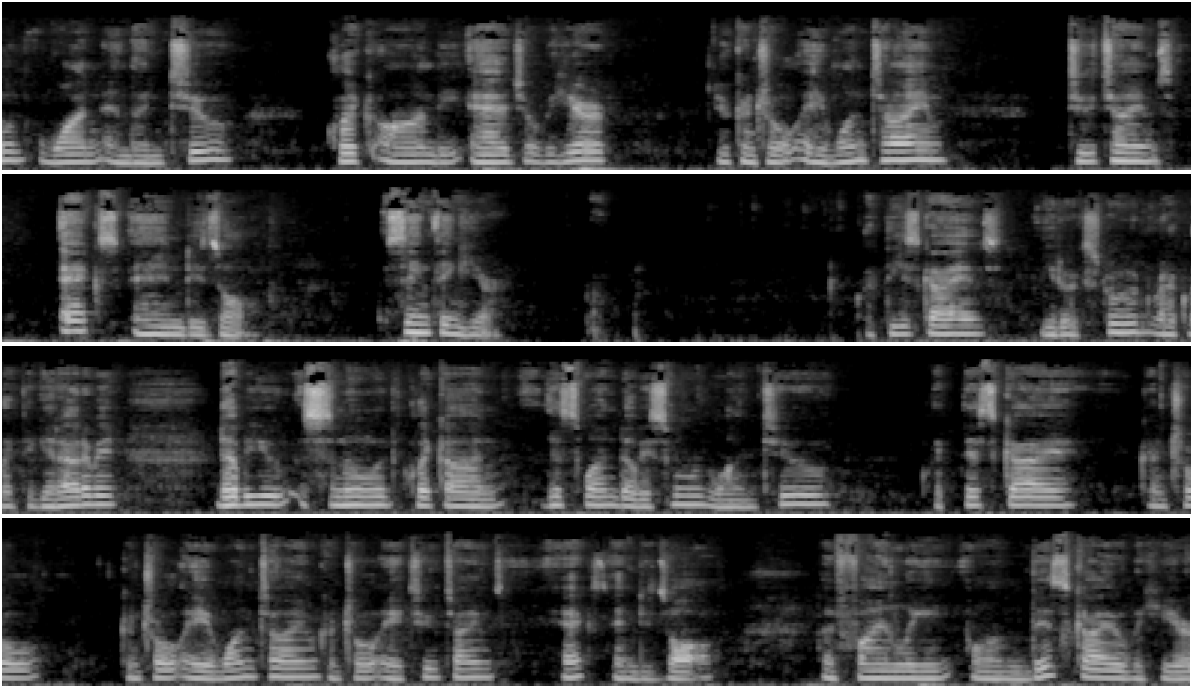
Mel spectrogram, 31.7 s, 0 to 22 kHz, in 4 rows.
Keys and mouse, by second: 0.2 click, 0.7 w, 0.9 click, 2.7 click, 5.2 ctrl+a, 5.9 right click, 6.3 ctrl+a, 7.3 right click, 8.5 x, 9.1 click, 9.7 shift+middle click, 11.6 click, 12.5 right click, 12.9 shift+right click, 14.8 e, 15.5 right click, 16.6 w, 17.8 click, 19.2 alt+right click, 20.0 w, 20.4 click, 20.6 w, 20.8 click, 22.0 click, 22.7 right click, 25.0 ctrl+a, 25.4 right click, 25.8 ctrl+a, 26.6 right click, 27.5 x, 27.9 click, 28.3 shift+middle click, 29.9 click, 30.6 right click, 30.9 shift+right click.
